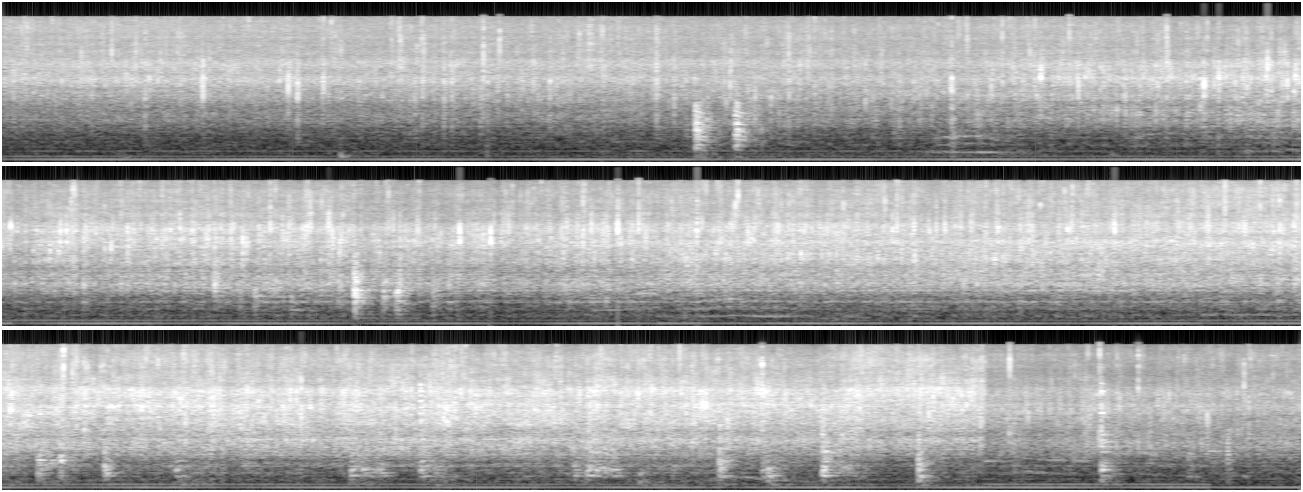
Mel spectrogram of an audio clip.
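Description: Onions and bell peppers stir-frying in tomato and soy sauce in a nonstick pan: a steady sizzle, with scrapes and taps of a wooden spatula now and then, more often near the end.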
